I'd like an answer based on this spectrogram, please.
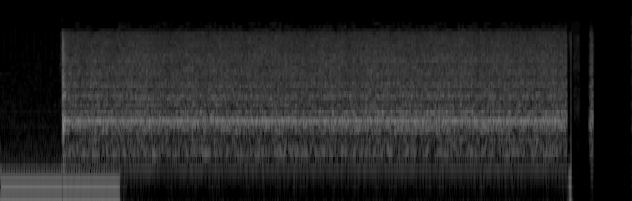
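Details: General Electric dryer test run after replacing the front drum bearing and Teflon glides: starts with a thump, then a steady whirr and soft even hum before stopping. Normal operation.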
